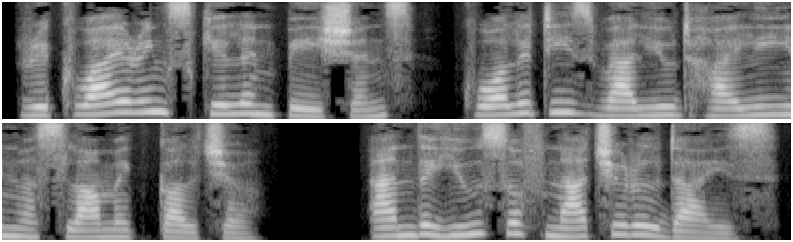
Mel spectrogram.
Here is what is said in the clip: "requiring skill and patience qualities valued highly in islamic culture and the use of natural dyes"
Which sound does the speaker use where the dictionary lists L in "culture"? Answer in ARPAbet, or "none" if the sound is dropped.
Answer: L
